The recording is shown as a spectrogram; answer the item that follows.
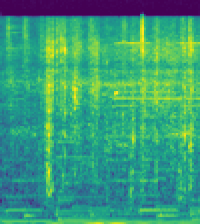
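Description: Background music: low, steady bass notes held under the soundtrack, moving to a new chord about half a second in.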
